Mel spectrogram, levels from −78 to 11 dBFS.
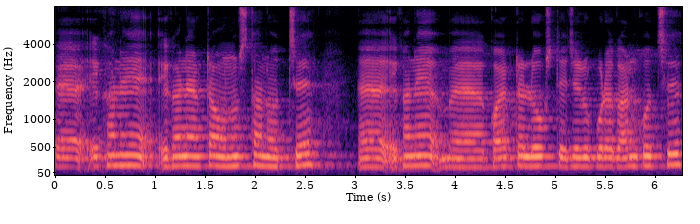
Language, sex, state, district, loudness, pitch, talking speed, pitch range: Bengali, male, West Bengal, Paschim Medinipur, -14 LUFS, 170 Hz, 125 wpm, 160-175 Hz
